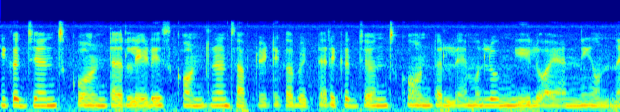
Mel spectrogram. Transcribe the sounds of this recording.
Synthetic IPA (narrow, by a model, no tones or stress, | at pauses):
ikɐd͡ʒenskaːɳʈɐɾleːɽiːskaːɳʈɐɾɐɳsɐpɾeːʈɡaːpɛʈːaːɾikːɐd͡ʒenskɐwɳʈɐɾleːmuluŋɡiːluɐjɐnːiːunːa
